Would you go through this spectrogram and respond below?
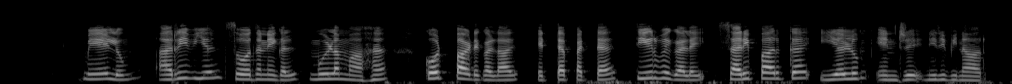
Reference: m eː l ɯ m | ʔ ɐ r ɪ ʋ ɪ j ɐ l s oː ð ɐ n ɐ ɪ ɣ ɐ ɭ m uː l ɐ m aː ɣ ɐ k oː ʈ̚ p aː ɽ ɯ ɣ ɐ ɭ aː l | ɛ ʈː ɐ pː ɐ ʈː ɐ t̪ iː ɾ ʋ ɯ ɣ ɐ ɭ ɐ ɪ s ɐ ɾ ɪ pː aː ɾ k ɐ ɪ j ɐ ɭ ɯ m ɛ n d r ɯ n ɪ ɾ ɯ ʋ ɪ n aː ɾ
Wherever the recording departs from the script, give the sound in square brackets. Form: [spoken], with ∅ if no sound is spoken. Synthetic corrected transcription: m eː l ɯ m | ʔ ɐ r ɪ ʋ ɪ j ɐ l s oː ð ɐ n ɐ ɪ ɣ ɐ ɭ m uː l ɐ m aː ɣ ɐ k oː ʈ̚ p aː ɽ ɯ ɣ ɐ ɭ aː l | ɛ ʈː ɐ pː ɐ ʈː ɐ t̪ iː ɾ ʋ ɯ ɣ ɐ ɭ ɐ ɪ s ɐ ɾ ɪ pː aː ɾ k ɐ ɪ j ɐ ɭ ɯ m ɛ n d r ɯ n ɪ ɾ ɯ ʋ ɪ n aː ɾ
